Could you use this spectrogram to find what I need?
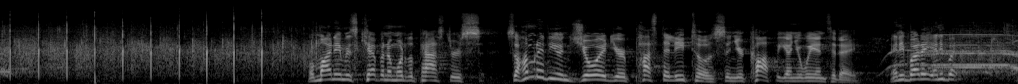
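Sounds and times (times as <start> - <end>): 
audience cheering and applause: 0.0 - 3.1, 8.9 - 10.1
speech: 3.1 - 10.1.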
